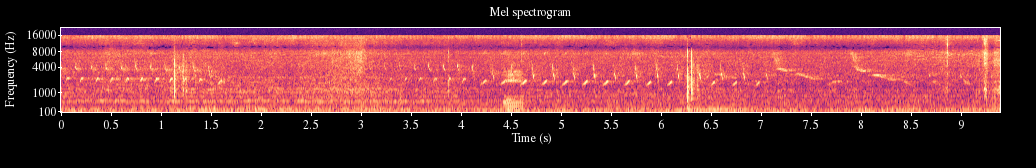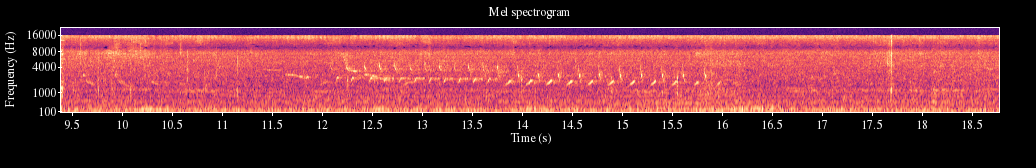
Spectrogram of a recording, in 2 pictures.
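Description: Honey bees buzzing steadily around an opened hive, some passing close by. A light tick about a second in and a sharper, louder tick about six seconds in.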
